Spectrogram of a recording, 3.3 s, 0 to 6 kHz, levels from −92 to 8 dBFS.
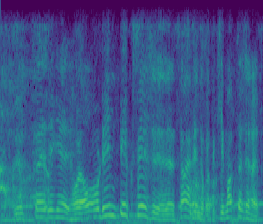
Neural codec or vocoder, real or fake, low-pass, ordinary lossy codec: codec, 16 kHz, 8 kbps, FreqCodec, smaller model; fake; 5.4 kHz; Opus, 32 kbps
